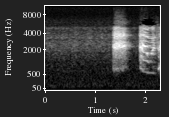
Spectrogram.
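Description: Faint hiss, then about one and a half seconds in a single short, shrill, squawk-like cry from a person's voice, the start of an outraged outburst.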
